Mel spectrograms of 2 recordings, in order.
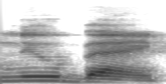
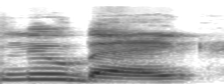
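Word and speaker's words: Nubank: whatever maybe full ownership in Brazil it's called new bank it's spelled m-u-b-a-n-k now listen to the title buffett-backed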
